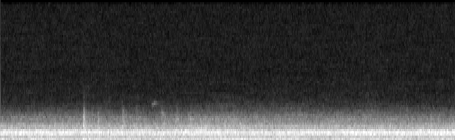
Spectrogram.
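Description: Distant highway traffic rumbles steadily.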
